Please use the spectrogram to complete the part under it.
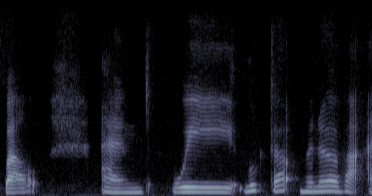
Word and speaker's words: Minerva: I hope I'm pronouncing that right. Maverna. – Minerva. We were calling it the wrong thing for a while. We have to confess. – Minerva. – We're also very Australian, so we've never heard a British person say it as every day on their back. – It's spelt Minerva, and it might be our Australian accents, but we interpret that as Minerva. – But I think we might be a bit heavy on the middle vowel.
